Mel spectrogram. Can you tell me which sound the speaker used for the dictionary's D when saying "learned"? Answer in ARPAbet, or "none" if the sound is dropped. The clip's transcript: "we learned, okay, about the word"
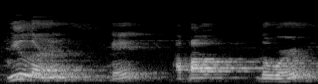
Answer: none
